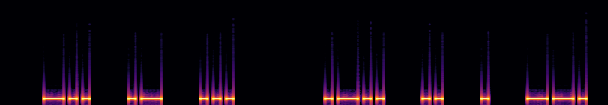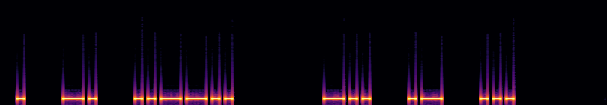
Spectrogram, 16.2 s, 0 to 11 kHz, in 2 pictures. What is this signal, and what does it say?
Morse code, heard as a keyed tone, about 14 wpm, spaced as for 10 wpm, 680 Hz. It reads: DAS LIEGEN? DAS
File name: Morsekurs / Witze / Witz 24 Juni 2025 50 F70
